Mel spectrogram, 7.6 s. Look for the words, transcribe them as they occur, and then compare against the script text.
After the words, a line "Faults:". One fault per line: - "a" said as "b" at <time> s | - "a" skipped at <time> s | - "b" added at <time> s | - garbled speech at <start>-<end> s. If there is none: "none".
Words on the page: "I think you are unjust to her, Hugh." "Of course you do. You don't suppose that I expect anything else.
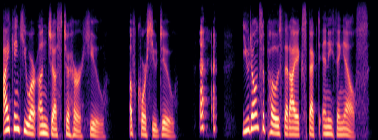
"I think you are unjust to her, Hugh." "Of course you do. You don't suppose that I expect anything else.
Faults:
none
